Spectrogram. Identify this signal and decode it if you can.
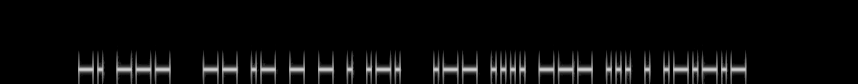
Morse code, heard as a keyed tone, about 25 wpm, 700 Hz. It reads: NO MATTER WHOSE.
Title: Sentences from Top 1200 Words 25wpm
